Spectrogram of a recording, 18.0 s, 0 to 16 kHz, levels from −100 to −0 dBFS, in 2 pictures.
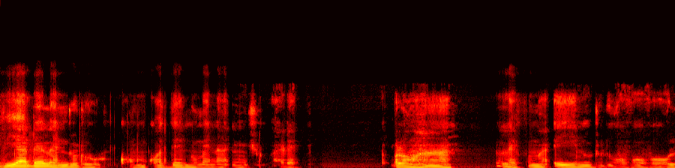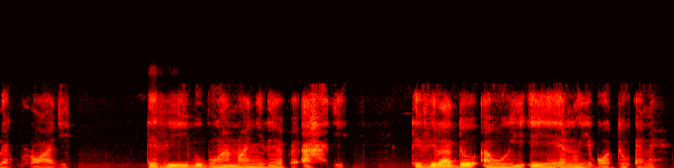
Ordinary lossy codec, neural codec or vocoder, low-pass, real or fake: Opus, 24 kbps; none; 7.2 kHz; real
